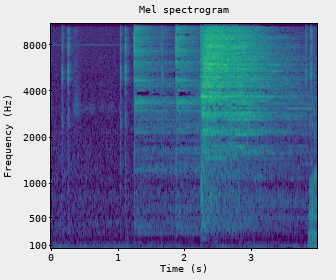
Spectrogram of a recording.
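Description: A few mouse clicks, then two sampled cymbal hits from a software drum kit. The first comes about a second in and is cut short. The second, a crash cymbal, comes at about two seconds and rings out, fading away.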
